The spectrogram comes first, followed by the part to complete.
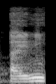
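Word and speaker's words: tiny: छोटे छोटे, टाइनी people, टाइनी टीनी मत बोलना इसको, टाइनी, इसका शुद्ध प्रोनाउंसिएशन टाइनी है.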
